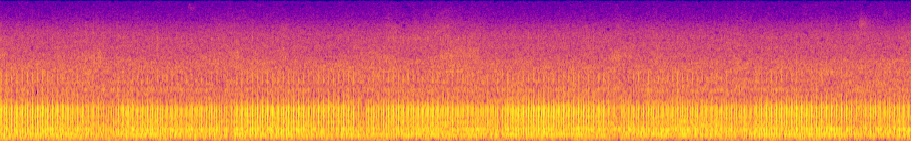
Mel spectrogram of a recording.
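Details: Tiny kitten softly purring while being cuddled, relaxed and content: a continuous low rumbling purr pulsing in steady breaths about every second, quiet and close, with no other sounds.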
